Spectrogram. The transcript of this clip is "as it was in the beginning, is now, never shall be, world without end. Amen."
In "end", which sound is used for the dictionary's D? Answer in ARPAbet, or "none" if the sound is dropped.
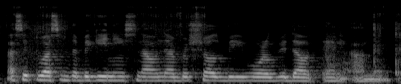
none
